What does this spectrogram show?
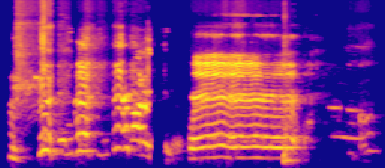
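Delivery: high burst of laughter; big laugh. Real, not acted. Comic laughing about still doing Zoom shows, high burst. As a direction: cracks up at his own line.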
